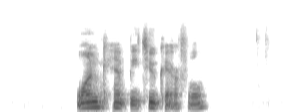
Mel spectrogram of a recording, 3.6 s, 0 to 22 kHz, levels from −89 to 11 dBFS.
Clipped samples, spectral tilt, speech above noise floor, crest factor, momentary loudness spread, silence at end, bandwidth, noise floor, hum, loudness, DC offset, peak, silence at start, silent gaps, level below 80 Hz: under 0.1%; -6 dB/octave; over 57 dB; 20 dB; 12 LU; 1.05 s; 9 kHz; under -90 dBFS; none; -34 LUFS; under 0.1%; -16 dBFS; 0.95 s; none; -76 dBFS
